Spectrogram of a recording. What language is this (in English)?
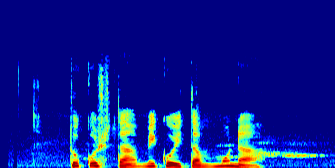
Yanahuanca Pasco Quechua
